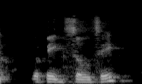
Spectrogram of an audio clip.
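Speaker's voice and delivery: ordinary delivery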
